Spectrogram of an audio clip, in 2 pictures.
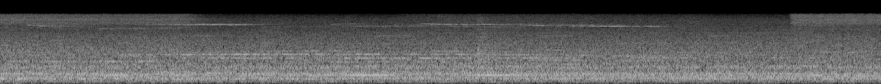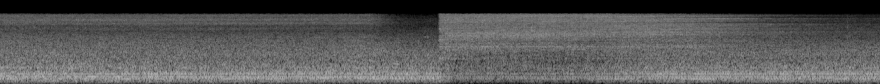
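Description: Push-pull Tze-Chiang express train running alongside the platform: a steady rolling rumble and hiss with held humming tones and faint thin squeals. About 13 seconds in, the sound shifts to a brighter hiss with less low rumble.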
